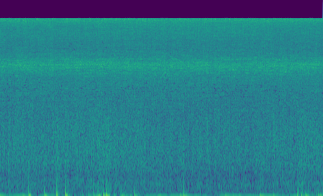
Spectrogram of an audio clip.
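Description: Stainless-steel pressure cooker on a gas flame venting steam, a loud, steady hiss.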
